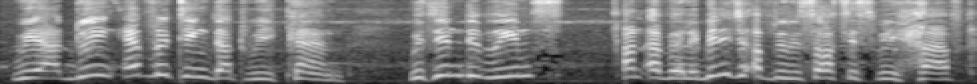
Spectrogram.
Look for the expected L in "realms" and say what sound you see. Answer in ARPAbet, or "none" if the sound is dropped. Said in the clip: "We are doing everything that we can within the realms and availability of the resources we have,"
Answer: none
